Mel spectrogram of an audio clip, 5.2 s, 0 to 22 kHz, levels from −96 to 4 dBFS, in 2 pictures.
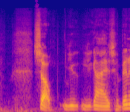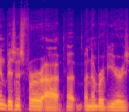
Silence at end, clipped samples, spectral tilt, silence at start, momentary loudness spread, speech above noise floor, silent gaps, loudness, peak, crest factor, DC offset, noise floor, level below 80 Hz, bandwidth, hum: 0 s; under 0.1%; -5.5 dB/octave; 0 s; 10 LU; 20 dB; none; -19 LUFS; 0 dBFS; 20 dB; under 0.1%; -39 dBFS; -50 dBFS; 15.5 kHz; none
